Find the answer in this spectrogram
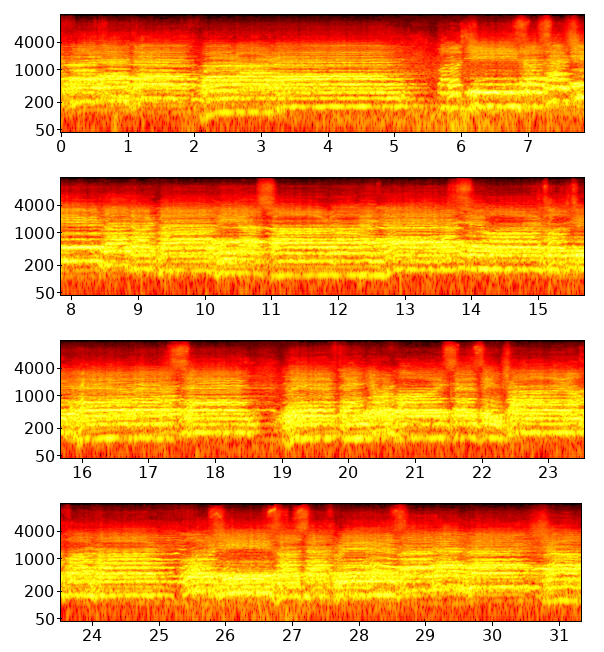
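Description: A congregation of men and women singing a hymn together without instruments, in long phrases with two brief breaks between lines, about five and a half and nineteen seconds in.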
